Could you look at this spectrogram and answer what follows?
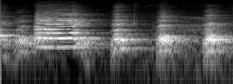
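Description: Hens squawk and cluck loudly inside a chicken coop, a quick series of four harsh, close calls in rapid succession.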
